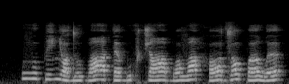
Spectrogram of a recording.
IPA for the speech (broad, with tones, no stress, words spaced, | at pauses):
vu˥˨pi˧˥ ʎɒ˩ duː˩bɑː˥˨θɛ˩˧˩ɡʷə˥˨xʷ t͡ʃɑː˩˧˩ bɔ˩˧˩vɑ˥˨ hɔː˩˧˩d͡zɔ˥˨pʌː˩˧˩wə˧˥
